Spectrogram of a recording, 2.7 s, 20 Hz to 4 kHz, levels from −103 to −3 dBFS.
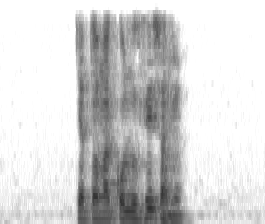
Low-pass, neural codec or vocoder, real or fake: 3.6 kHz; codec, 16 kHz in and 24 kHz out, 2.2 kbps, FireRedTTS-2 codec; fake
